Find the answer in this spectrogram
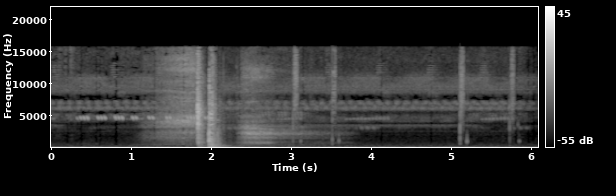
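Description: A door swung shut: a short swish, then one loud thud about two seconds in, followed later by a few faint clicks.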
